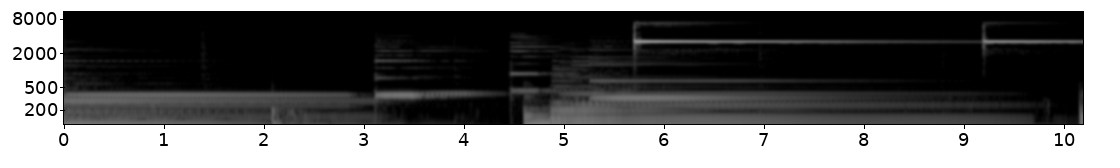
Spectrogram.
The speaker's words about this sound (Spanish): manteniendo la imagen de la montaña interior. hasta escuchar el sonido de la campana.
